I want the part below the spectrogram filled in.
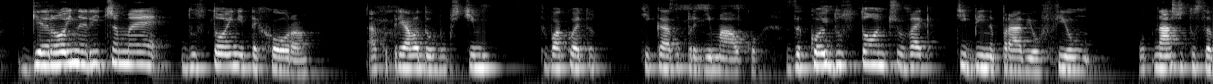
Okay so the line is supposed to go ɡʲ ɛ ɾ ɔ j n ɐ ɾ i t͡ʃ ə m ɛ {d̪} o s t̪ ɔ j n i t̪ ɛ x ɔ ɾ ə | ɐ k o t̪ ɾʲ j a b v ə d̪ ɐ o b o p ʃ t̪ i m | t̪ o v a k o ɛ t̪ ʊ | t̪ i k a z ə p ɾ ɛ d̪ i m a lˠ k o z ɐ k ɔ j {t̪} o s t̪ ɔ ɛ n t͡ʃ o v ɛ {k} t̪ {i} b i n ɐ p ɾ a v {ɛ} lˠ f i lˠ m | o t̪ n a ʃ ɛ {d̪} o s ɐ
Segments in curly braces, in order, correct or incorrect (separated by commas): correct, incorrect, correct, correct, incorrect, incorrect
